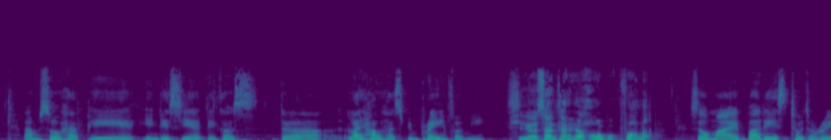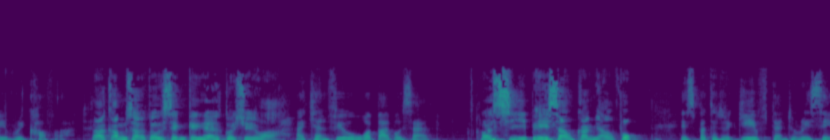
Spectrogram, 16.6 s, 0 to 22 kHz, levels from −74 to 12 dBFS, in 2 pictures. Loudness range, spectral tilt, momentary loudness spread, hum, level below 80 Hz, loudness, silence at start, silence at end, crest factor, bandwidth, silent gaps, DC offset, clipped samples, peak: 6 LU; -4.5 dB/octave; 12 LU; none; -52 dBFS; -33 LUFS; 0.05 s; 0 s; 20 dB; 11.5 kHz; none; under 0.1%; under 0.1%; -14 dBFS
